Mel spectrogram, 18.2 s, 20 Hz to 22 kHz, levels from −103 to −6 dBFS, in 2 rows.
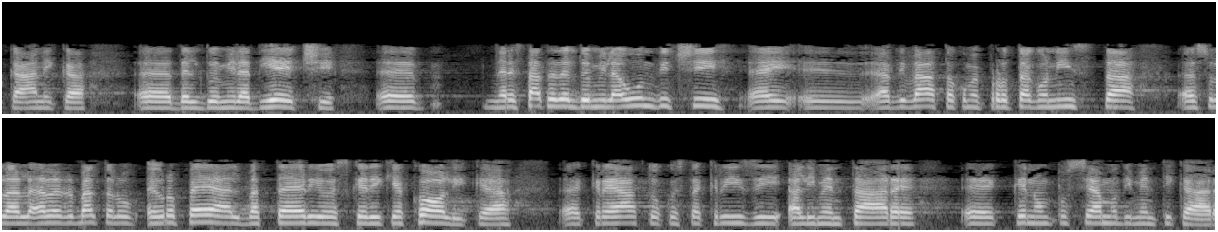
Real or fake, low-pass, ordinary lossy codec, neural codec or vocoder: real; 5.4 kHz; none; none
